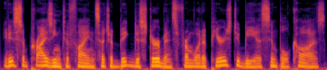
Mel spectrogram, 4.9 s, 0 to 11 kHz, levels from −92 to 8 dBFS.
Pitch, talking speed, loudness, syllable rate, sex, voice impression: 120 Hz, 210 wpm, -17 LUFS, 5.2 syllables/s, male, very masculine, very middle-aged, very thick, slightly tensed, very powerful, slightly bright, soft, muffled, slightly fluent, raspy, cool, intellectual, slightly refreshing, sincere, very calm, very mature, friendly, reassuring, very unique, slightly elegant, wild, sweet, lively, kind, slightly intense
